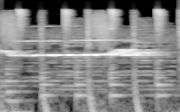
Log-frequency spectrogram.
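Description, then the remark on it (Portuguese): A night watchman blows a whistle: a steady, shrill blast holds unbroken for a couple of seconds, moderately loud, over a rhythmic pulsing of low, hollow knocks in the background. No one speaks. “ter um guarda noturno apitando aqui.”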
